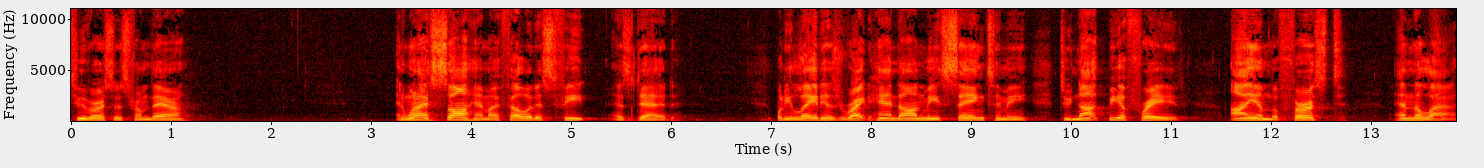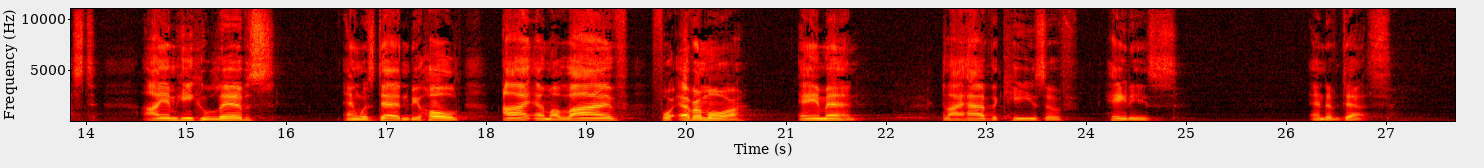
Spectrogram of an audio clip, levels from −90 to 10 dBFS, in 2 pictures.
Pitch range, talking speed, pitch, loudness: 115-160 Hz, 135 wpm, 140 Hz, -28 LUFS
